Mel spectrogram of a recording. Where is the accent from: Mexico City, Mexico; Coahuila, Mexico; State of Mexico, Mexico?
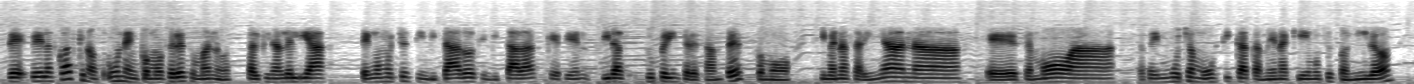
Mexico City, Mexico; also born or lived in Querétaro; yo soy chilanga, soy aquí de la Ciudad de México, pero viví en Querétaro unos años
